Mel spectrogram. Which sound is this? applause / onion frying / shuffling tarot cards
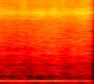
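onion frying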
